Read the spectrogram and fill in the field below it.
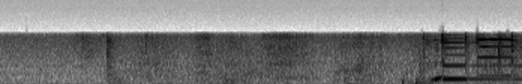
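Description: Clothing rustles and bumps close by as a man gets up from a chair.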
